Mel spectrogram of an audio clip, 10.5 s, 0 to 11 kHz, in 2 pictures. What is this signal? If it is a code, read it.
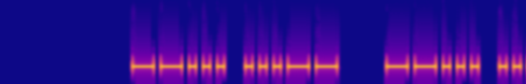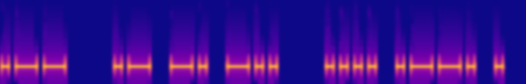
Morse code, heard as a keyed tone, about 17 wpm, 700 Hz. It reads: 73 73 AND HPE
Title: Speed-Racing Common QSO Phrases - 17wpm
